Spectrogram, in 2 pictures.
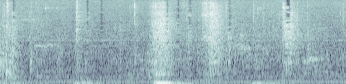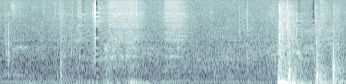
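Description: Scattered soft knocks and taps of things being handled on a tabletop, over a faint steady low hum, with a cluster of louder thumps near the end.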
